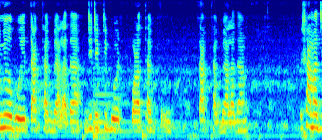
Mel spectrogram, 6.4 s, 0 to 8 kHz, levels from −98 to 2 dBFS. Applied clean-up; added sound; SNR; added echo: none; Bowed string instrument; 17 dB; none.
